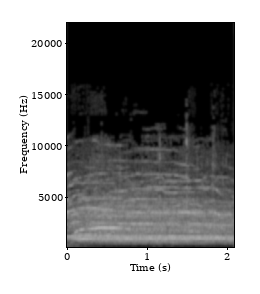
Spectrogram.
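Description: audience screaming and cheering

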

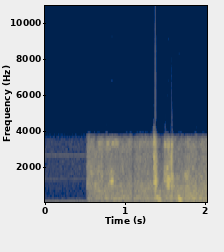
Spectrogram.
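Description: car engine starting

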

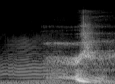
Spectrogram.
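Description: fart

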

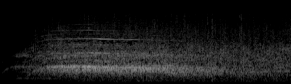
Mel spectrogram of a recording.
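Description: audience applause

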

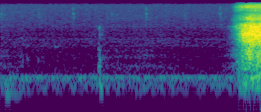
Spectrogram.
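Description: blowing nose

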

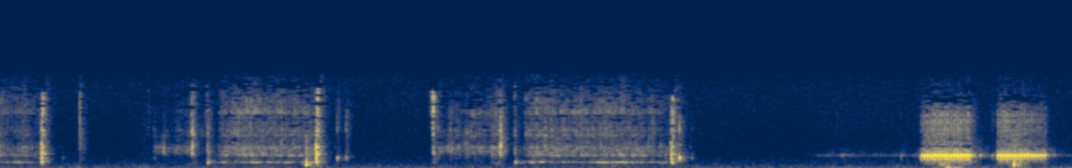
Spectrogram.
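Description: telephone being dialed

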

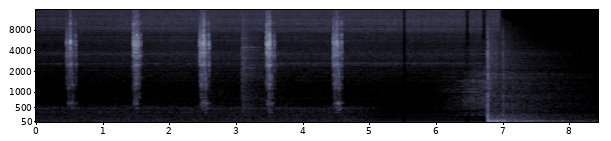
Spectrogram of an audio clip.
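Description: clock ticking

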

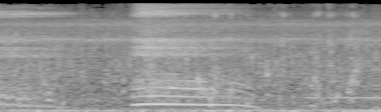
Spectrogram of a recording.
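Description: flowing river water

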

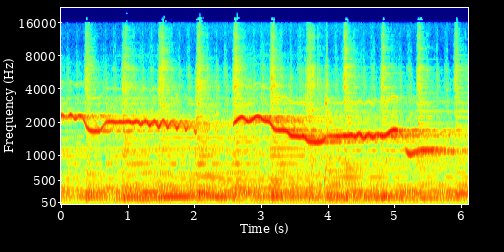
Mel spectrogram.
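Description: whistled melody

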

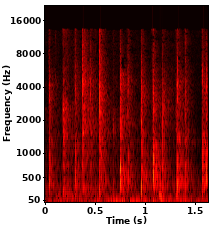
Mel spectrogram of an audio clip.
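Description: round of applause

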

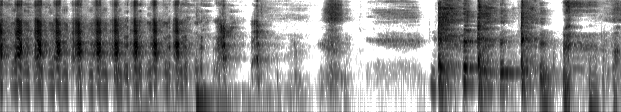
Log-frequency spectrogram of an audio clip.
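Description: coughing

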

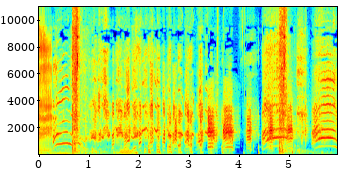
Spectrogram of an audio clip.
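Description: bird calls

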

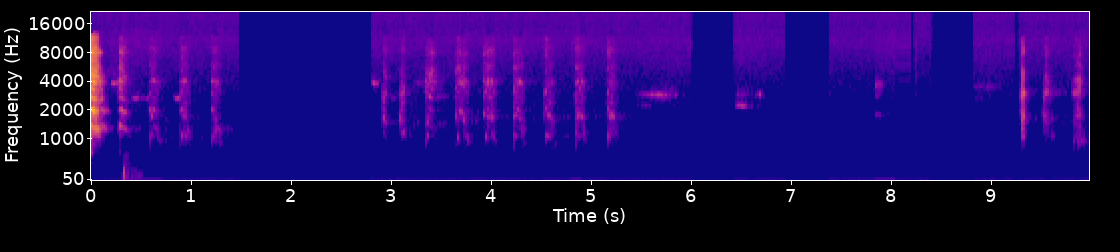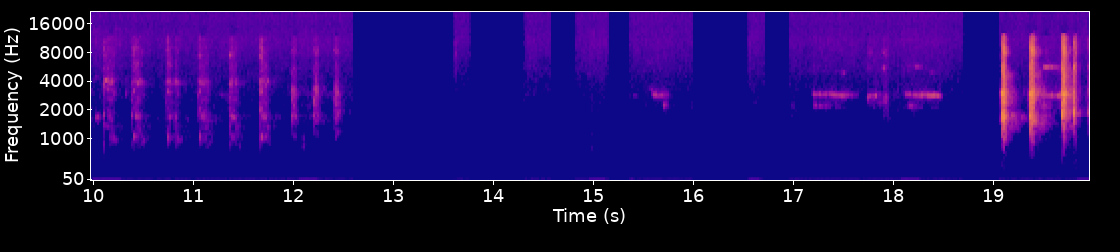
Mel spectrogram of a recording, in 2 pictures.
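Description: wild turkeys gobbling

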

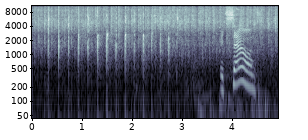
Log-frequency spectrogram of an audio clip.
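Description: round of applause

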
